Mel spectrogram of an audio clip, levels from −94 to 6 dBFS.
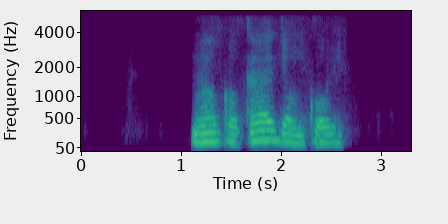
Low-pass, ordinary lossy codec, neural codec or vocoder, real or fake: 5.4 kHz; AAC, 32 kbps; codec, 16 kHz, 1 kbps, FreqCodec, smaller model; fake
